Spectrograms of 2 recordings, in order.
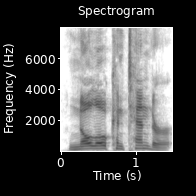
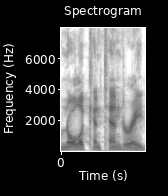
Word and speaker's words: nolo contendere: The next one is what they call nolo contender or nola contendere, depending upon your view of pronunciation.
